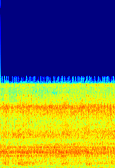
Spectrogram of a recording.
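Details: Engine running, sound heard through a screwdriver held on the power steering pump: only a smooth, steady whirr with no knock or rattle, so the pump sounds normal.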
